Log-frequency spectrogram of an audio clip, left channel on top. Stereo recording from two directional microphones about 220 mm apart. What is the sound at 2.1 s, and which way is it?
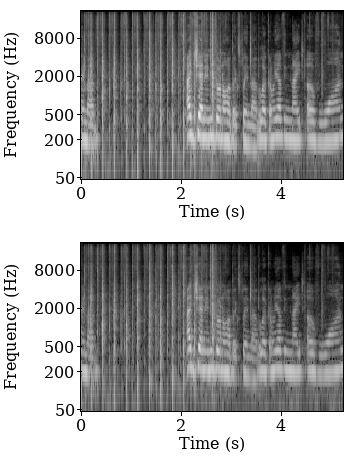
Speech, 45° left (ahead or behind).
